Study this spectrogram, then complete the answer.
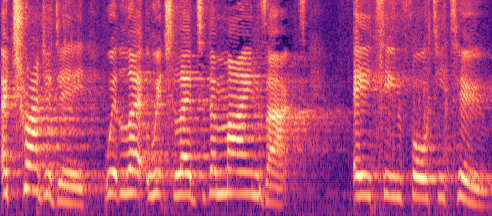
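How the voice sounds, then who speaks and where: In a Yorkshire accent, a woman speaks at a high pitch with lively intonation. Her pace is very slow, and there is noticeable background noise. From South Yorkshire, England. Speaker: member of parliament. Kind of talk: parliamentary maiden speech.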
